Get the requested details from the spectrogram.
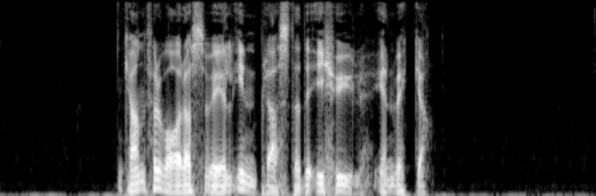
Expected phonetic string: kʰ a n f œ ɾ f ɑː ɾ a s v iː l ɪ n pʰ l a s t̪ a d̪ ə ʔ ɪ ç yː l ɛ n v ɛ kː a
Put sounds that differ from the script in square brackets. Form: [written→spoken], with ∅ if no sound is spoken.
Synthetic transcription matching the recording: kʰ a n f œ ɾ [f→v] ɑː ɾ a s v [iː→ɛː] l ɪ n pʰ l a s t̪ a d̪ ə ʔ ɪ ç yː l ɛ n v ɛ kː a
